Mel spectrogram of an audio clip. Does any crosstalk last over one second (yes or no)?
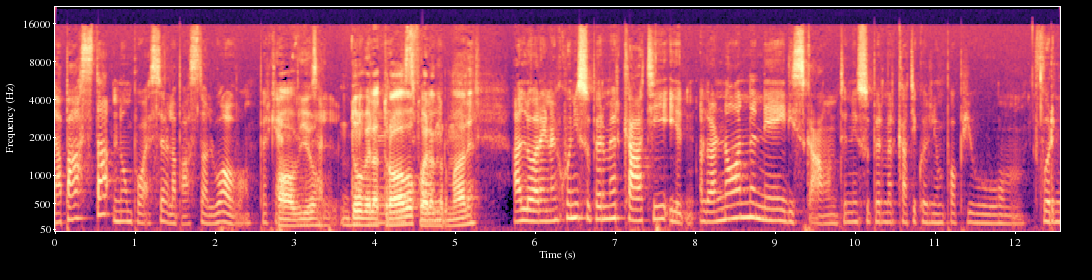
yes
